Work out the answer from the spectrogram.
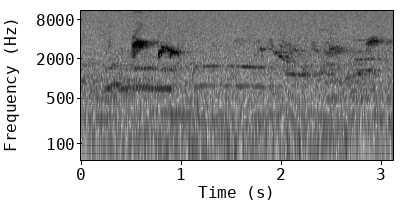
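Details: Red-whiskered bulbul recorded while trapping on 21 December 2015 gives two or three sharp, loud chirping notes near the start, then softer, fainter warbled notes trailing off over a low, quiet hum.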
